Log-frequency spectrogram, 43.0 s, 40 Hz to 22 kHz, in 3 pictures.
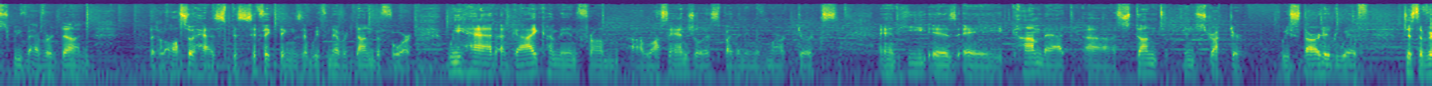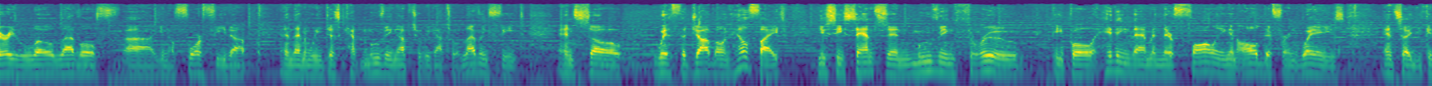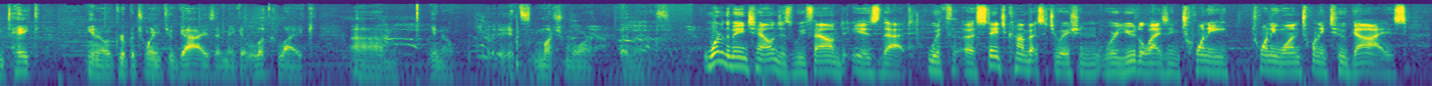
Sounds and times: Speech: 0.0 - 0.9, 1.5 - 42.8
Music: 0.0 - 42.9.

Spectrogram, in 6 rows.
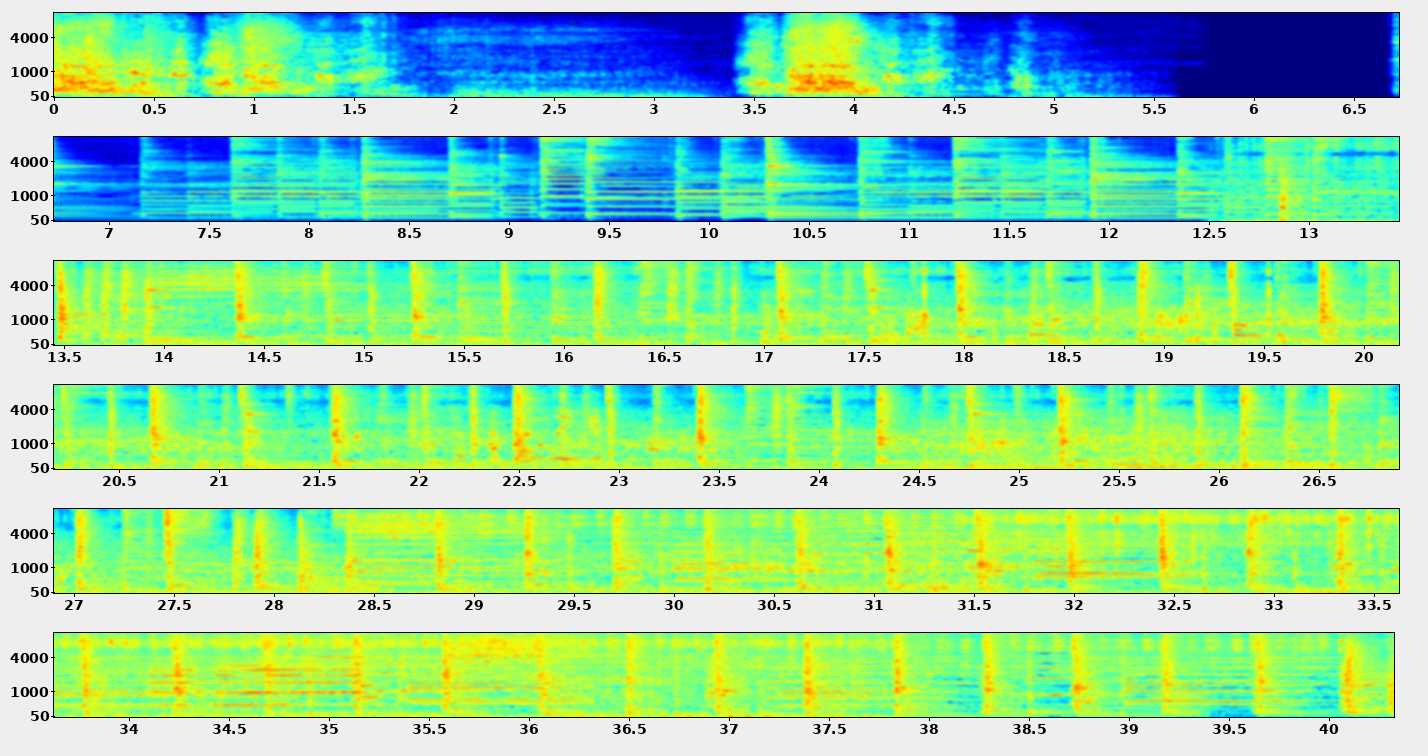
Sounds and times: Music: 6.6 - 40.3.

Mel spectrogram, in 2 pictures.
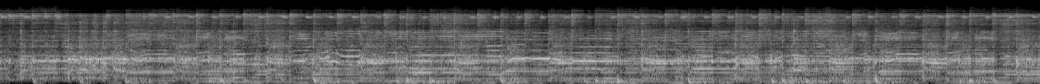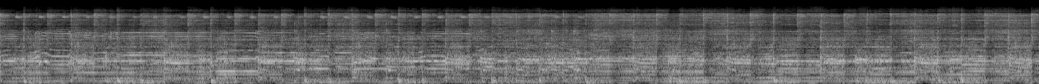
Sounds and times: Music: 0.0 - 20.7.

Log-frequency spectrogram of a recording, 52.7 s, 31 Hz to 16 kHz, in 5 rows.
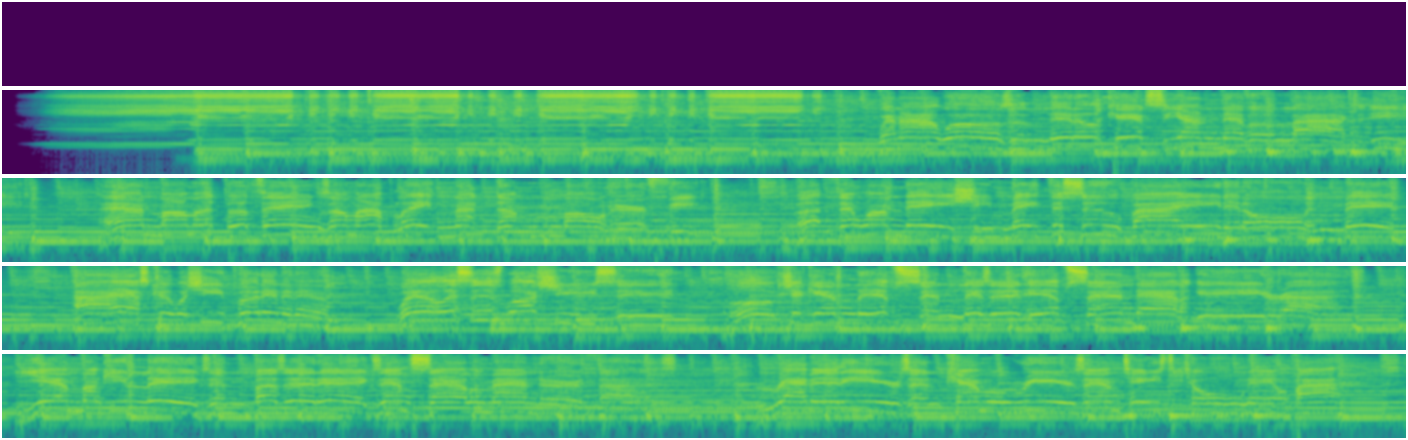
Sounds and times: Music: 10.6 - 52.6.

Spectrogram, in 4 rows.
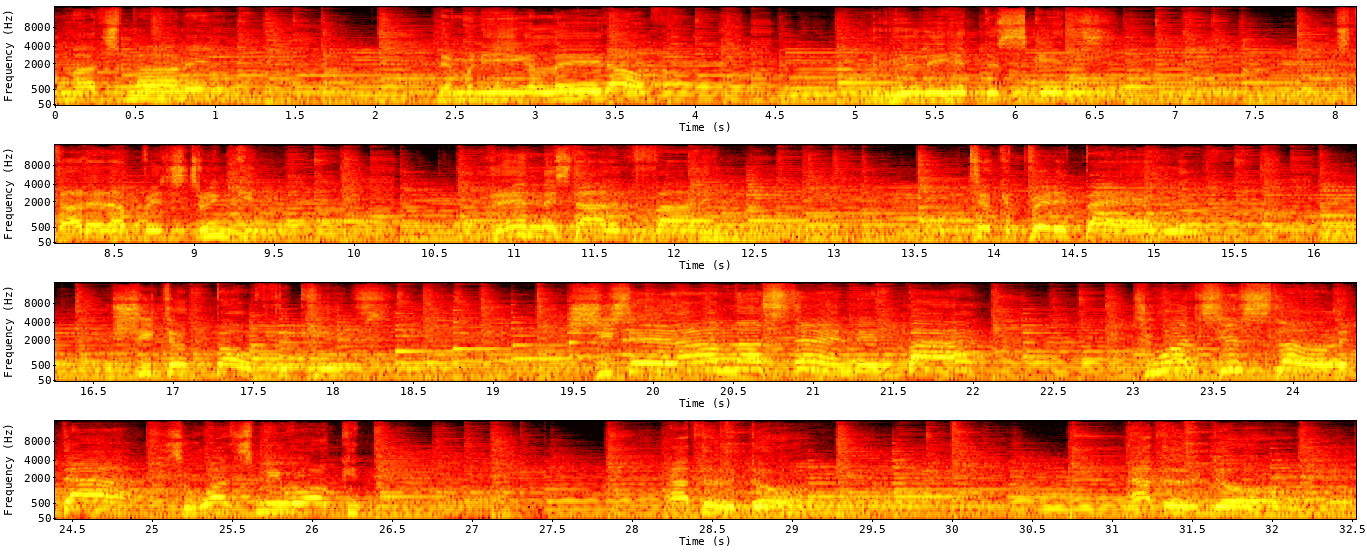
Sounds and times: Music: 0.0 - 32.5.

